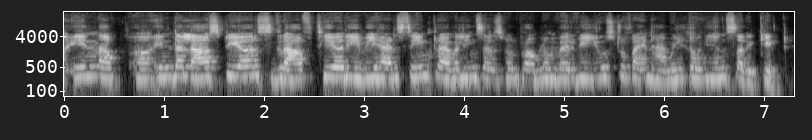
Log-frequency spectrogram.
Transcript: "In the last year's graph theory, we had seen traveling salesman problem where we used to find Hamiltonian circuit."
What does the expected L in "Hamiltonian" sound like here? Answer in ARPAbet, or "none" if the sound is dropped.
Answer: L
